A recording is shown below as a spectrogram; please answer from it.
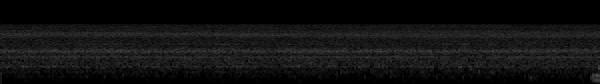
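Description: Craft heat gun blowing steadily, heard faintly as an even hiss with a thin whine, drying a coat of Mod Podge.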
